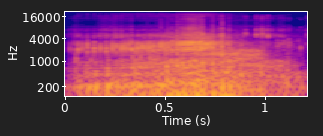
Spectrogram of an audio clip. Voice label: Zombie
